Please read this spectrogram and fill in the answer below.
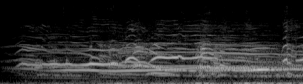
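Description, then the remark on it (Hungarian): Wild tundra ambience: several wolves or dogs howl together in long, wavering, overlapping tones, a steady mournful chorus that fills the whole recording with no talking. “Ezt a hűvöset, ezt szeretném mindenki fülébe és kabátja, kabátgallérja alá fújni ez most igazi tundra, ez az, egyébként most viccen kívül, ez a tundra hangja.”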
